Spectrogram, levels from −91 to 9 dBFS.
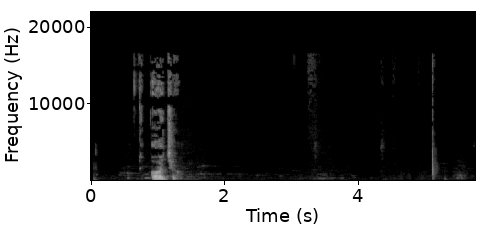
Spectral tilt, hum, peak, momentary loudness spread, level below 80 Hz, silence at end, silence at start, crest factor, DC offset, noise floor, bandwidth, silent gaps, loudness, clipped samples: -4 dB/octave; 60 Hz at -80 dBFS; -12 dBFS; 19 LU; -78 dBFS; 0.6 s; 0.7 s; 26 dB; under 0.1%; -80 dBFS; 16.5 kHz; none; -30 LUFS; under 0.1%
